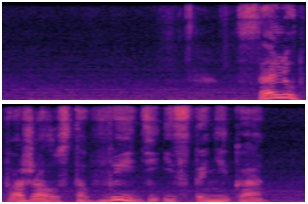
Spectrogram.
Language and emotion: Russian, neutral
